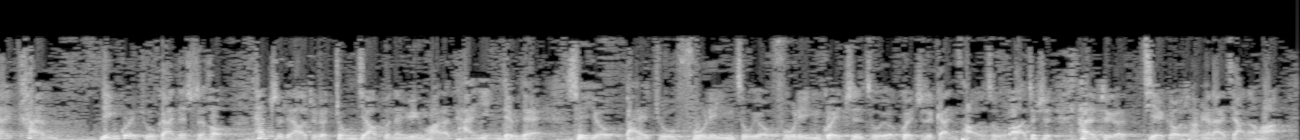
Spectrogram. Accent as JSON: {"language": "Chinese", "country": "China", "said": "那日本人他们把我们中国人的这个气血水辩证啊"}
